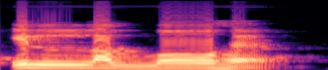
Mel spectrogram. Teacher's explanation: Tafkhim artinya adalah tebal, yaitu illallah, karena ada fathah sebelum lafaz Allah didahului dengan huruf fathah. Karena ada fathah sebelum lafaz jalalah Allah, cara membacanya adalah ditebalkan. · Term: lam tafkhim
